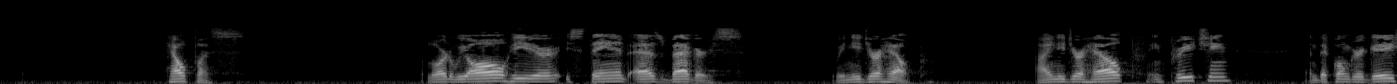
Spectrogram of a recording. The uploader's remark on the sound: at Gracious Cross Reformed Church Salem on Sunday, January 24th, 2021.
